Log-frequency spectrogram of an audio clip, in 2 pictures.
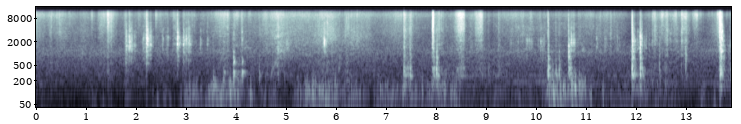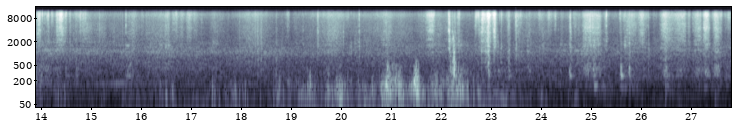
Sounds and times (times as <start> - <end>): Rustling leaves: 0.0 - 27.8
Wind noise (microphone): 2.4 - 8.5, 10.2 - 11.6, 17.4 - 23.5.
